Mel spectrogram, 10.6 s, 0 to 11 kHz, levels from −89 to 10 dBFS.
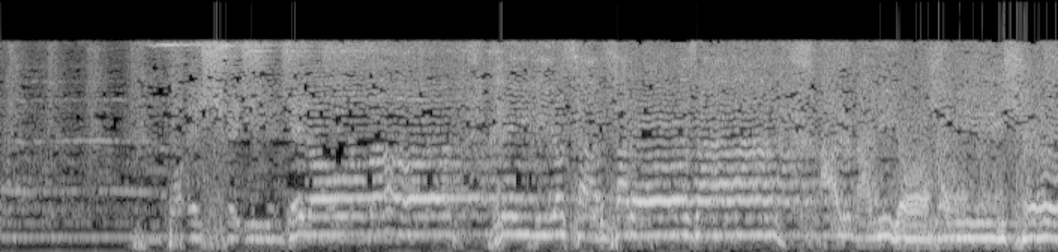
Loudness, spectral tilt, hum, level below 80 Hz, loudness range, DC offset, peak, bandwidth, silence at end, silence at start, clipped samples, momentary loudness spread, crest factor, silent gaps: -10 LUFS; -3 dB/octave; none; -44 dBFS; 2 LU; under 0.1%; 0 dBFS; 6.6 kHz; 0 s; 0 s; under 0.1%; 15 LU; 12 dB; none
